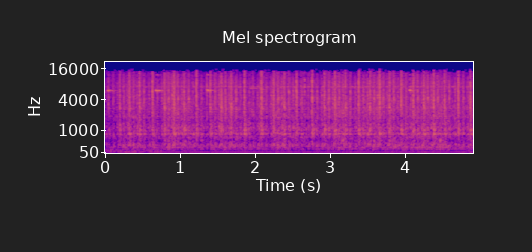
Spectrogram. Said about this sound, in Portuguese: Noite. Foco em carretel de linha numa máquina de costura. A mulher costura uma peça de roupa em casa.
